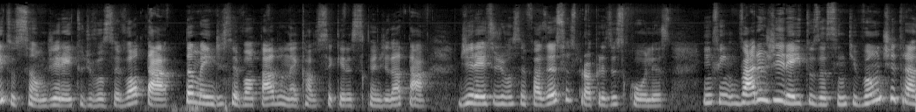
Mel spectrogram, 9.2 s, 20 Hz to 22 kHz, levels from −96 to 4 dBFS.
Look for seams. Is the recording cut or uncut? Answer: uncut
